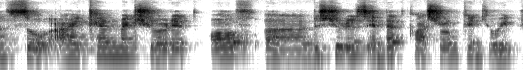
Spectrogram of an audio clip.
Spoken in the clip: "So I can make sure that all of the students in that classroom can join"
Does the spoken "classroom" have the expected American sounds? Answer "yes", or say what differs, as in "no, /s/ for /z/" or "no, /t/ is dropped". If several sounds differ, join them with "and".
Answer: yes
